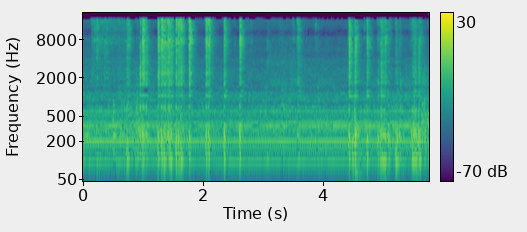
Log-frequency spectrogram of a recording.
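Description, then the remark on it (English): A steady low electrical hum with harmonic buzz runs throughout, broken by irregular bursts of sharp crackling and snapping as plasma sparks from ionization in the powerful field of a running microwave. No voices. “That's ionization in a microwave field.”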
